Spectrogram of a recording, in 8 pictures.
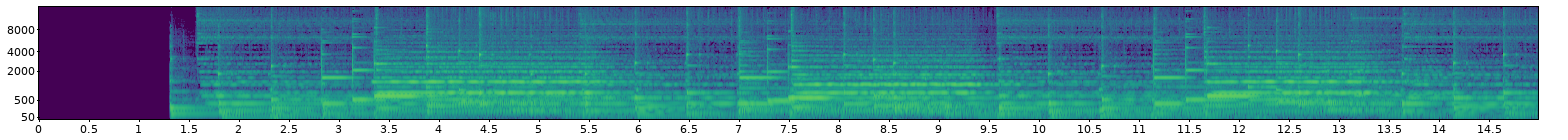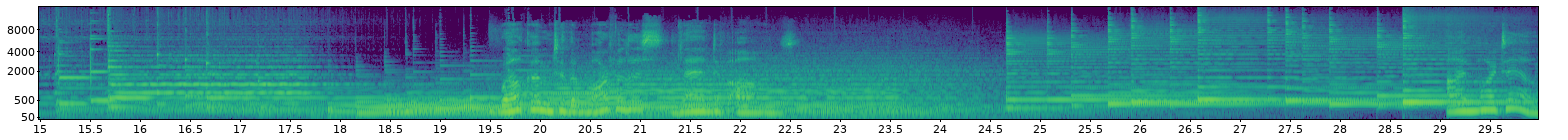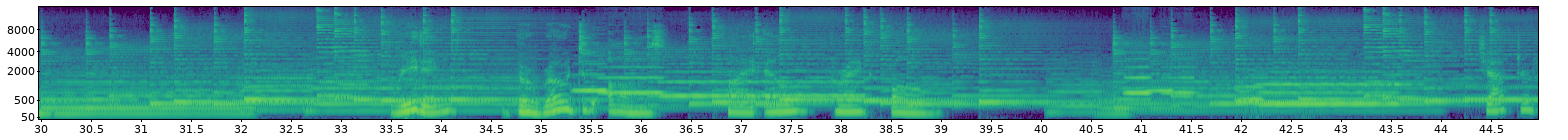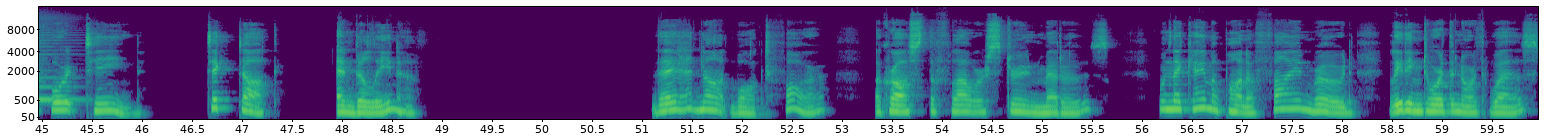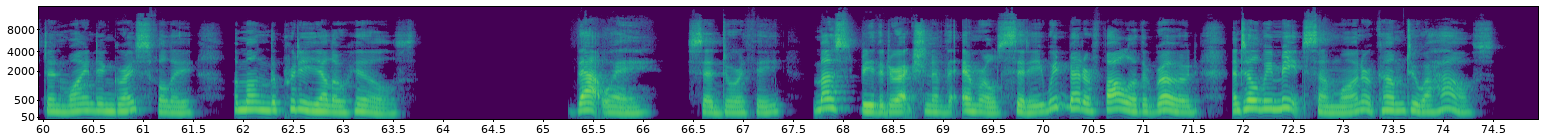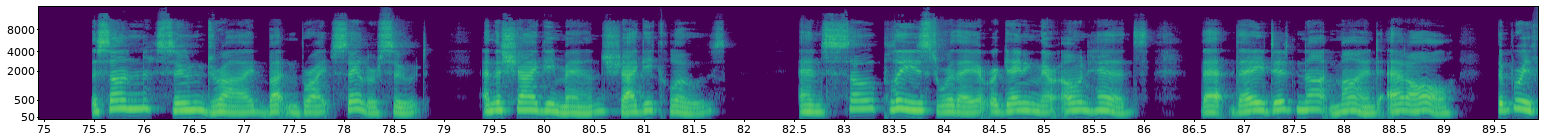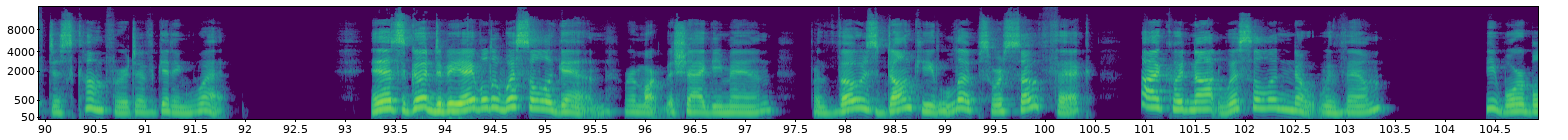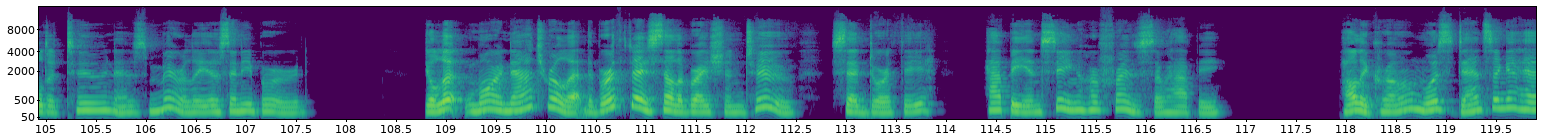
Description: The Road To OZ – by L. Frank Baum - audiobook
